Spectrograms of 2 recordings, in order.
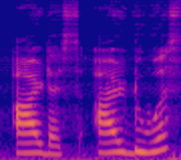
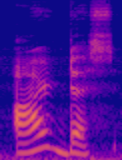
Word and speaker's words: arduous: Arduous नहीं बोलेंगे, ardus, D-U-O-U-S को pronounce करेंगे dus.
